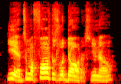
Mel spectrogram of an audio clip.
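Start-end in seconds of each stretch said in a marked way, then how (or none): 0.4-1.8 Harlem accent and delivery. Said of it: "Like a Harlem dude".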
